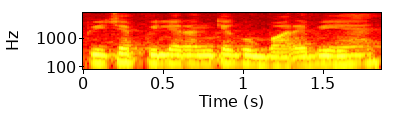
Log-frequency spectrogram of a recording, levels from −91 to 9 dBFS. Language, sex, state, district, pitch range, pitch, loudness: Hindi, male, Uttar Pradesh, Shamli, 120-130 Hz, 125 Hz, -15 LUFS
